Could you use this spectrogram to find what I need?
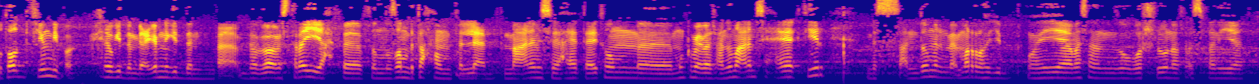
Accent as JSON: {"language": "Arabic", "country": "Egypt", "said": "ما عندهمش نسبة التلوث اللي عندنا في مصر بصراحة"}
